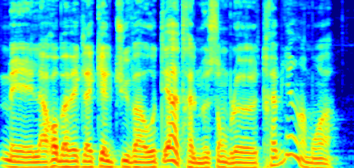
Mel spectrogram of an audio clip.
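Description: A man's voice: on the low side, very animated, fairly quick. A man voicing a timid, well-meaning clerk husband who stammers, in a read-aloud story. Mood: anxious. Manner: stammering, anxious to please.

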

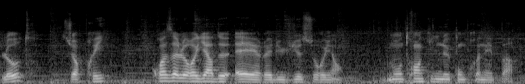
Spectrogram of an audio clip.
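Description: A man giving steady, understated scripted narration of an audio drama. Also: mid-range voice, moderate pace, faint music behind.

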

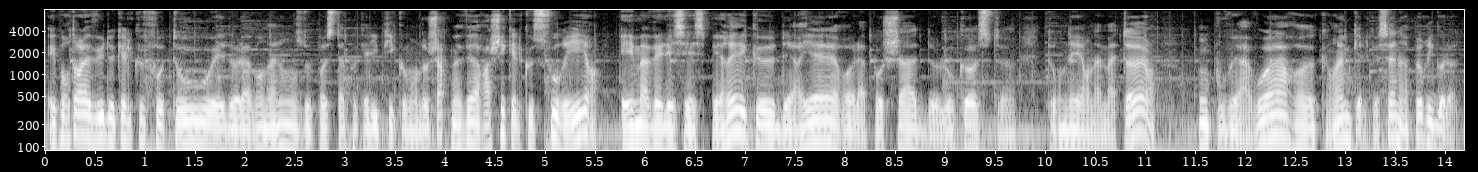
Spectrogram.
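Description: A man's voice: low voice, expressive, moderate pace, darkish tone. A man giving a comic spoken film review in a sardonic, exasperated manner.

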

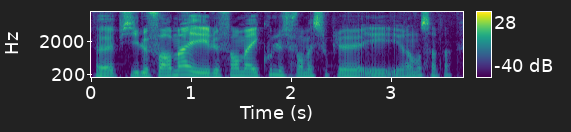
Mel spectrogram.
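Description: A man hosting a casual podcast chat, halting and searching for his words as he goes. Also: on the high side, gravelly, a little mellow, no echo. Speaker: podcast host.

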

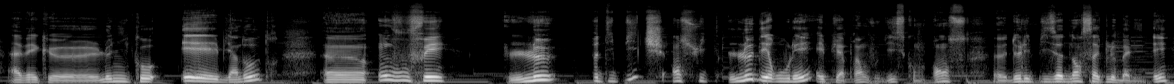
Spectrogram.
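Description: A man's voice: mid-range voice, darkish tone. A man hosting a casual podcast, giving playful, grandiose introductions and often restarting his sentences. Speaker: podcast host.

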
